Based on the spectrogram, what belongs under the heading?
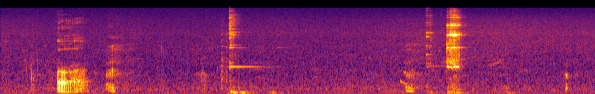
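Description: Metal spoon clinking against a balut egg's shell and the dishes while scooping out the egg: a few separate clinks, two of them louder, about half a second in and again near the end, one with a brief ring.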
